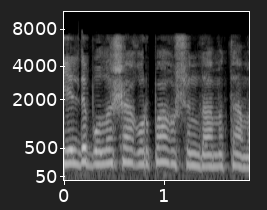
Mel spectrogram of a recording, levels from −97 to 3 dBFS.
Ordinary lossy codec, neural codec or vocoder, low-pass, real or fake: AAC, 32 kbps; none; 7.2 kHz; real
